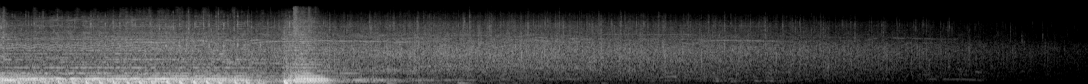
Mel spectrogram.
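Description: A live band holds the song's last chord and closes it with a sharp final hit about three seconds in. Audience applause follows and fades steadily away.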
